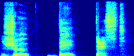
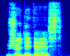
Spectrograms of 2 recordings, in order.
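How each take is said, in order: First: The syllables des and teste are pulled apart. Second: The syllables of déteste run smoothly together.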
